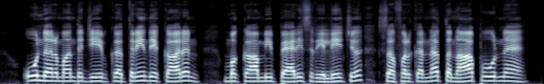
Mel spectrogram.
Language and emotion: Dogri, fearful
